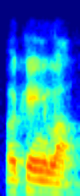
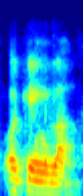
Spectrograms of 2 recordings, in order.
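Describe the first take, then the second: The two takes are said the same way.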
